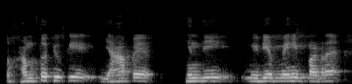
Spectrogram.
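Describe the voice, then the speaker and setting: A Rajasthani man teaches a competitive-exam class in that carries a tinge. His voice sits slightly high, and he keeps posing questions and answering them himself. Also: level tone, fairly quick, darkish tone. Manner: explanatory, asks and answers himself, frequent "है ना". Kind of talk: classroom lecture.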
